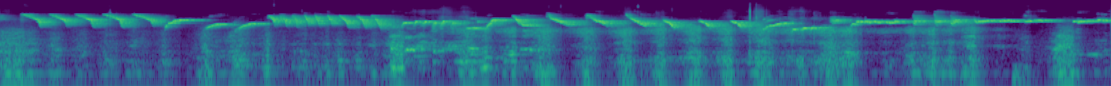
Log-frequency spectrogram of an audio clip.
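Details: Loud-voiced champion white-eye giving full canary-mimic song: a quick series of descending whistled sweeps, then chattering trills, ending in a sustained thin high rolling trill.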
